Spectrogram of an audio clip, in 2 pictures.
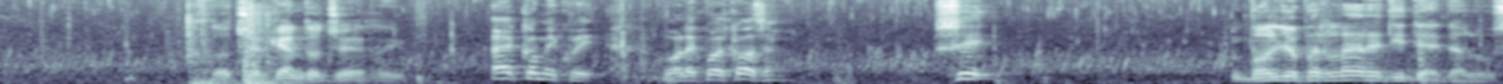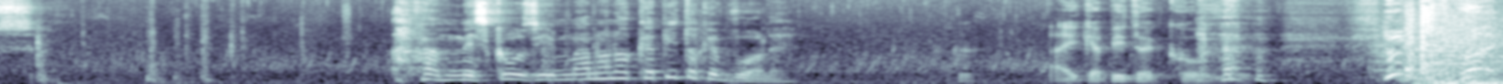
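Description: A man speaks animatedly, up close.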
